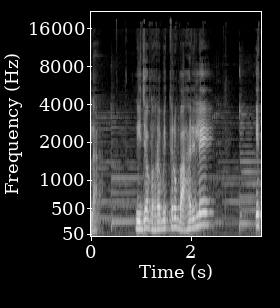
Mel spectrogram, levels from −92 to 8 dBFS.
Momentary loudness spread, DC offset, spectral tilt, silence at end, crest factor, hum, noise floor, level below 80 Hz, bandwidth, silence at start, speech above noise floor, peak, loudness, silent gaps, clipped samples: 22 LU; under 0.1%; -7 dB/octave; 0 s; 16 dB; none; -37 dBFS; -52 dBFS; 19 kHz; 0 s; 24 dB; 0 dBFS; -14 LUFS; none; under 0.1%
